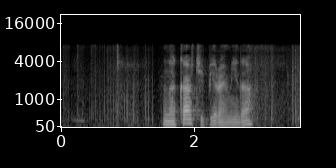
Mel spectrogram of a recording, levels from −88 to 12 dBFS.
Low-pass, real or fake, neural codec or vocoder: 7.2 kHz; fake; codec, 16 kHz in and 24 kHz out, 1 kbps, XY-Tokenizer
